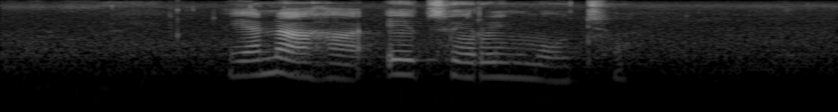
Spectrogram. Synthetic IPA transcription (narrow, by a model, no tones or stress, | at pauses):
janaɦaɪt͡sʰwɛreŋ̩mʊːtʰɔ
